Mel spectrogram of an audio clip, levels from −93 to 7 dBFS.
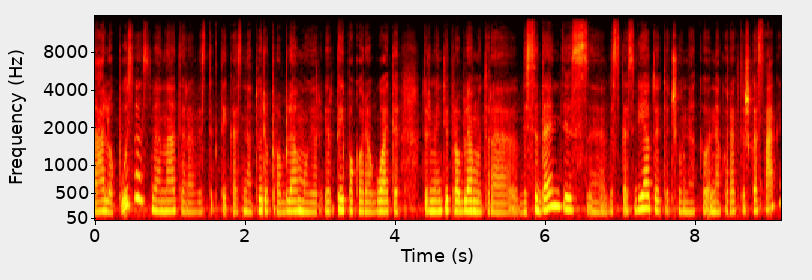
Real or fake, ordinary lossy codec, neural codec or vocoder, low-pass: real; AAC, 96 kbps; none; 14.4 kHz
